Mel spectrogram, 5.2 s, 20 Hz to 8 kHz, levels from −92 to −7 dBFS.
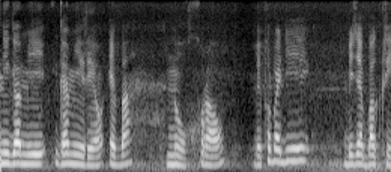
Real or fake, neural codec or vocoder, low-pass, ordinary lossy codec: real; none; none; none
